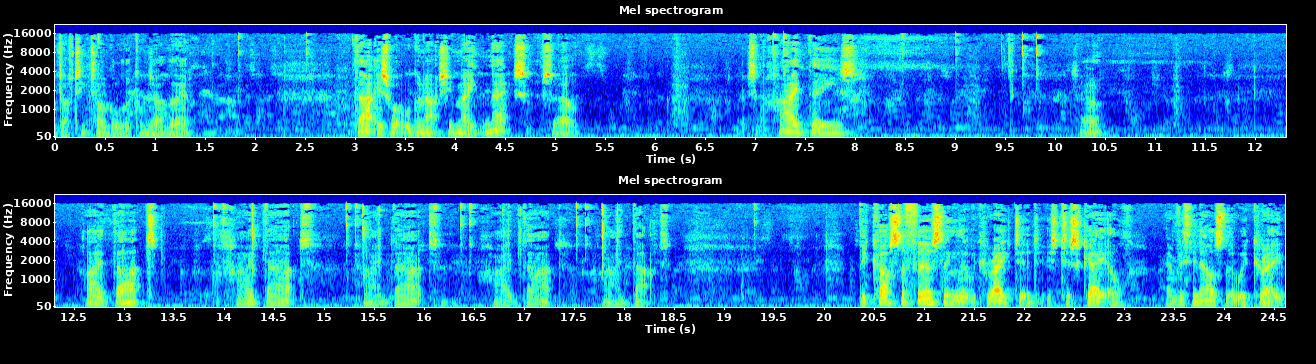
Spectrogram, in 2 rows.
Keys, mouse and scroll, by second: 2.0-7.0 middle drag, 7.1 click, 7.6-8.2 scroll down 9, 8.8 middle click, 8.8-9.6 scroll up 9, 9.6 click, 13.0 h, 13.8 click, 14.1 h, 15.1 click, 15.2 h, 16.2 click, 16.6 h, 17.4 click, 17.6 h, 18.6-19.0 scroll, 20.1 middle click, 21.7 middle click.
